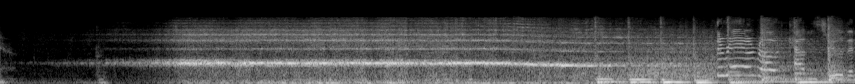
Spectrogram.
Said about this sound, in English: Have you got a train in the middle of your house?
